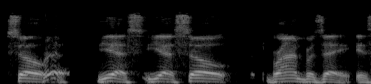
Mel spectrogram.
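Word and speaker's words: Bresee: no it's pretty uh it's like bruh like Brazil oh so yes yes so Brian breze is how you really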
